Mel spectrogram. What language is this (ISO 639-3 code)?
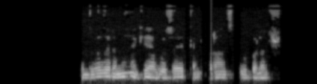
pus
